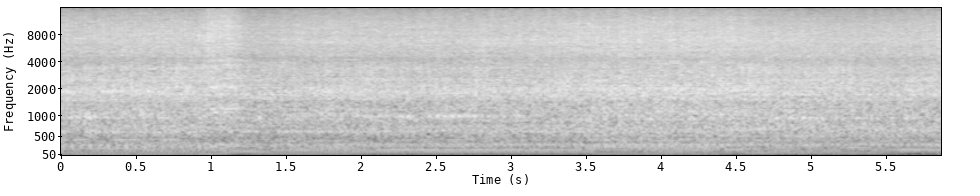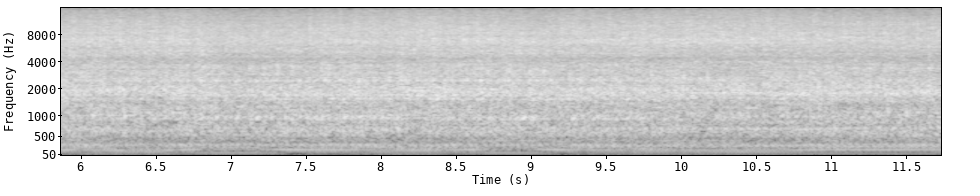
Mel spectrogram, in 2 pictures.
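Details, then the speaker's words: Mazda B1800 / Ford Courier pickup with VW diesel swap, started after about five months sitting, no hood, exhaust not yet built: steady, even diesel clatter at smooth idle, no misses or knocks, settles quickly; normal diesel idle. "but I'm really surprised and how well this thing started up and drove on the trailer"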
